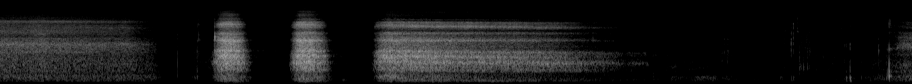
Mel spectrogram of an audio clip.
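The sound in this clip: A gentle inhalation through the nose during a meditation gives way to three exhalations through the mouth: two short, breathy puffs, then a final long breath out that slowly fades into quiet.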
